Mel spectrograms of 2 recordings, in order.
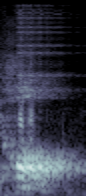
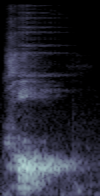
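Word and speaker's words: קול: So Q o L cole. Just pronounced coal. Just like what you don't want in your your Christmas stocking.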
